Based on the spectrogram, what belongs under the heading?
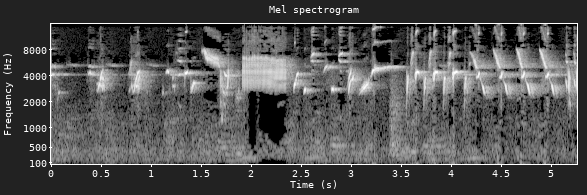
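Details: Goldfinch x canary hybrid delivering a loud, continuous song of sharp chirps, a harsh buzzy stretch, and a fast run of bright, repeated descending notes near the end.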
